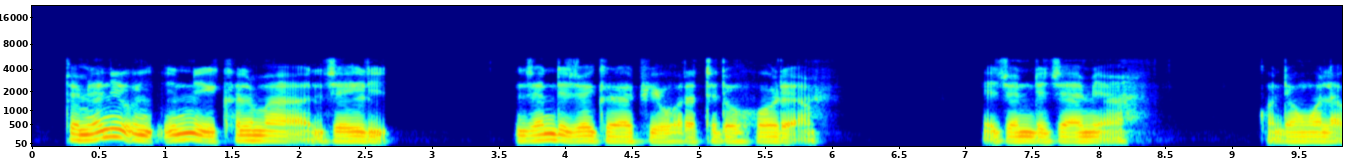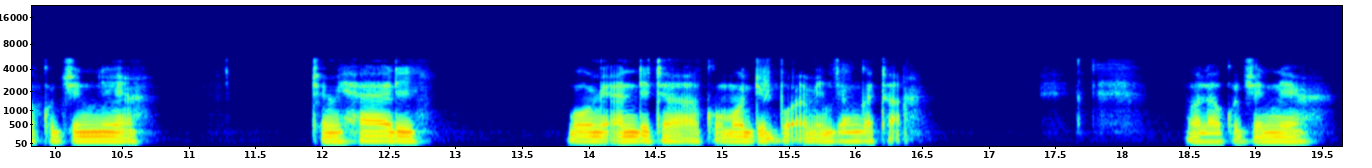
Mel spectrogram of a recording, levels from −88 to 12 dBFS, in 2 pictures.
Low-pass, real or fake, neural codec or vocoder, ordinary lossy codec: 5.4 kHz; real; none; none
